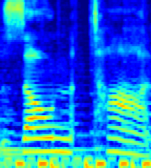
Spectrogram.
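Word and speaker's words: Zone-tan: it's pronounced zone tan zoetan runs the youtube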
